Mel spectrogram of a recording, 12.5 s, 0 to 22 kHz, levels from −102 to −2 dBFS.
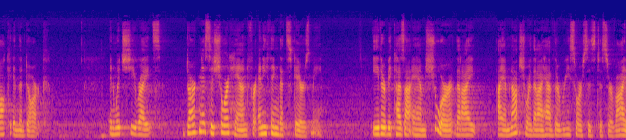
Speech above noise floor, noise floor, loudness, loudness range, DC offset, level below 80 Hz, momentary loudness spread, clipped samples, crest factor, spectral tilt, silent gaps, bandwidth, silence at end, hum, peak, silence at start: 27 dB; -51 dBFS; -24 LUFS; 4 LU; under 0.1%; -68 dBFS; 12 LU; under 0.1%; 18 dB; -6 dB/octave; none; 12 kHz; 0 s; none; -6 dBFS; 0 s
